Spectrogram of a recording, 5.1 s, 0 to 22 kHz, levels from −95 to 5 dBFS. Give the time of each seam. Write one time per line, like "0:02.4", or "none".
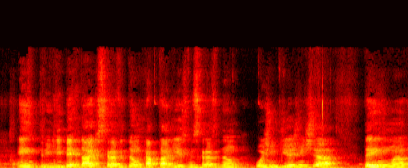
none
